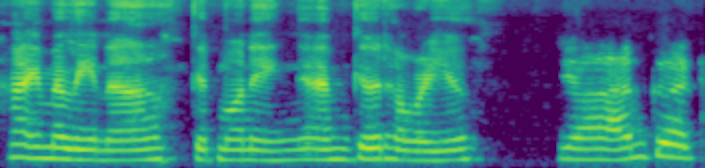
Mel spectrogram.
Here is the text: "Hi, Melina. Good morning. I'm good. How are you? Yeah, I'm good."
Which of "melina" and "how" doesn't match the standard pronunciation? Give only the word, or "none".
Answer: none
